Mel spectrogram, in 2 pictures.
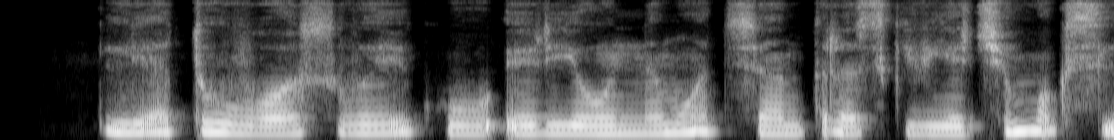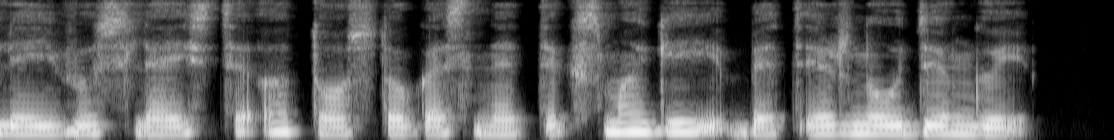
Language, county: Lithuanian, Šiauliai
